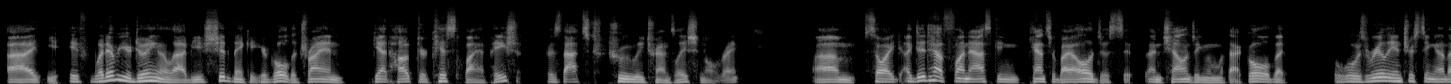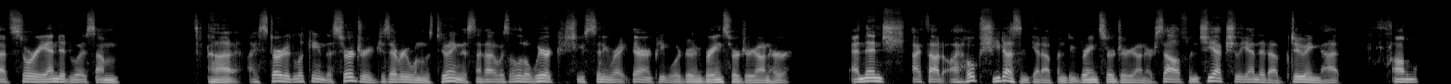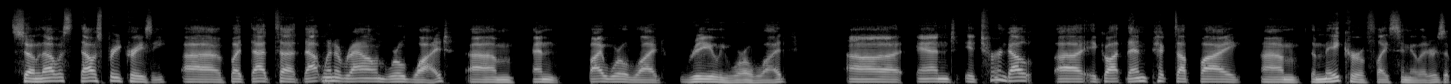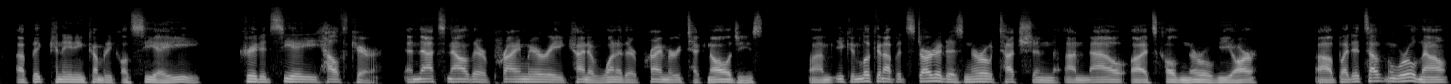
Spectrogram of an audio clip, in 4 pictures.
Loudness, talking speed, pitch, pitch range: -27 LUFS, 210 wpm, 115 Hz, 105-130 Hz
